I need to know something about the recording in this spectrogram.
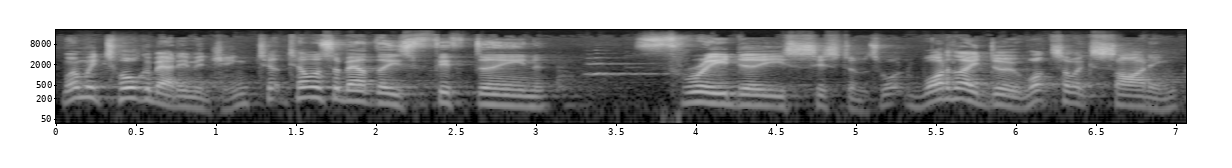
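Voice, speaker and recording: A man's voice: medium pitch, animated, moderate pace. A man interviewing a guest, asking questions in a jokey, conversational way. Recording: reverberant room.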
